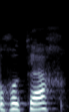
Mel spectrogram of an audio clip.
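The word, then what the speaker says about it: רקח: Le mot rokar est un substantif ainsi qu'en témoigne l'accent tonique, lequel est sur avant-dernière syllabe.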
